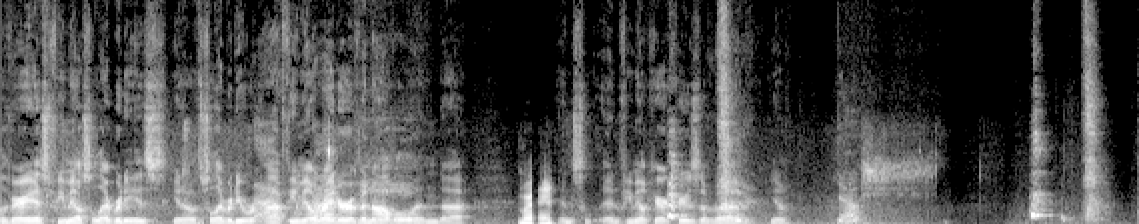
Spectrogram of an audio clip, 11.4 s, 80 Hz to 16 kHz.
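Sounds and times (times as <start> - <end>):
speech: 0.0 - 8.9
sneeze: 6.7 - 7.6, 10.3 - 11.2.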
